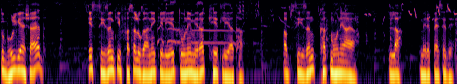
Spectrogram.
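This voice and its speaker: A man plays a greedy cartoon landlord from the village. He is brusque and demanding, pushing people around with threats in a mid-pitched voice, with light music underneath. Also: steady tone, a little slow, pauses often, lightly acted. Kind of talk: Hindi animated moral story dubbing.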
